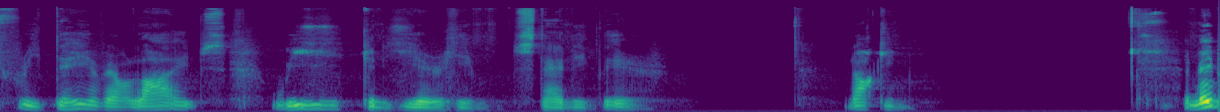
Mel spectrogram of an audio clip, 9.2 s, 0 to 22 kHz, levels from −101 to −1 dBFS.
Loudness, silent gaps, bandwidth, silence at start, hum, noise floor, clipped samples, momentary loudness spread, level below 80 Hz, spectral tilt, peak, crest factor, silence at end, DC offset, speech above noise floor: -35 LUFS; none; 16 kHz; 0 s; 60 Hz at -75 dBFS; under -90 dBFS; under 0.1%; 13 LU; -86 dBFS; -5.5 dB/octave; -4 dBFS; 28 dB; 0 s; under 0.1%; over 60 dB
